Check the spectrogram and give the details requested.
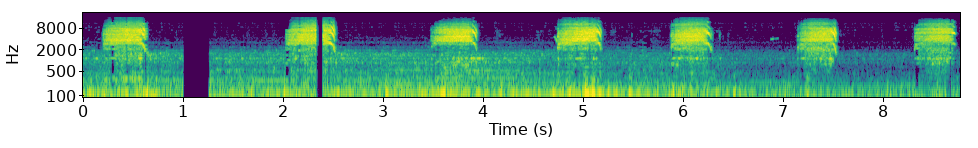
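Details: At a barn owl nest near Oak Harbor, Ohio, as the male delivers food and the female shares a meal with the first hatched owlet, harsh breathy hisses about half a second long come roughly once a second over a faint low hum.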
